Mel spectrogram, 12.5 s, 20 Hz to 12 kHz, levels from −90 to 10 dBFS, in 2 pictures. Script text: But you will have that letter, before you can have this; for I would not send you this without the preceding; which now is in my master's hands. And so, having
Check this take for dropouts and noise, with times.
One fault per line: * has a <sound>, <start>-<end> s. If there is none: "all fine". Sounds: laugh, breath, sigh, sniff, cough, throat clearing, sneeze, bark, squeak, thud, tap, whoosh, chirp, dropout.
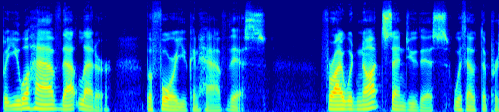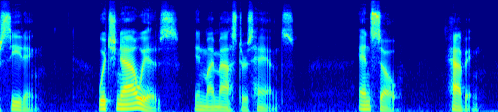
all fine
